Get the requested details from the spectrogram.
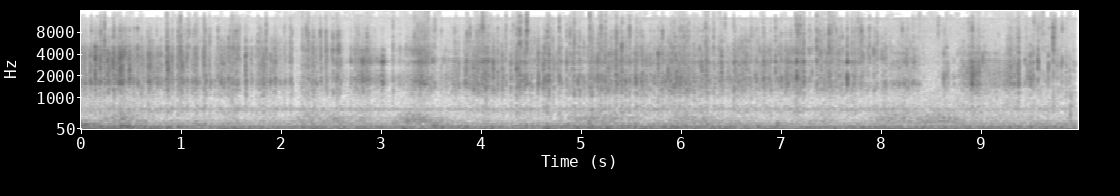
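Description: Long nails scratch and rub the bristles of a hand-sized, solid, flexible yellow silicone duck-shaped bristle scrubber held close to the microphone. A steady, dense crackling and scraping texture runs throughout, bright and crinkly on top over a soft low rumble, at a quiet, even level.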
